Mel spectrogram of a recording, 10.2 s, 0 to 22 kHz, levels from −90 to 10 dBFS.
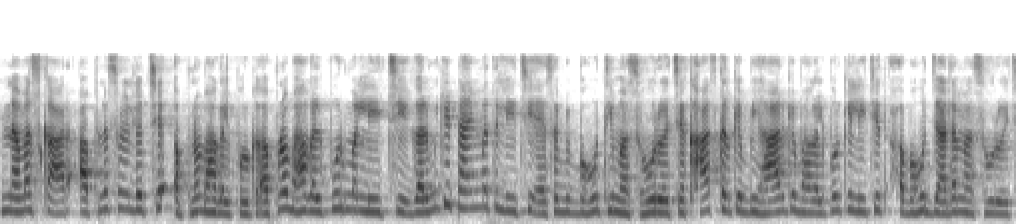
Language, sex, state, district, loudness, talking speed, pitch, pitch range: Angika, female, Bihar, Bhagalpur, -18 LUFS, 220 wpm, 240 Hz, 220-265 Hz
